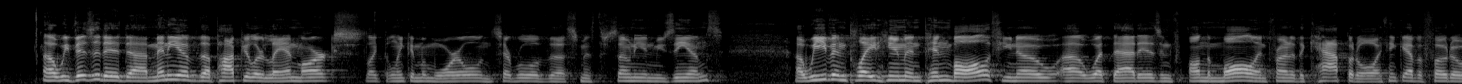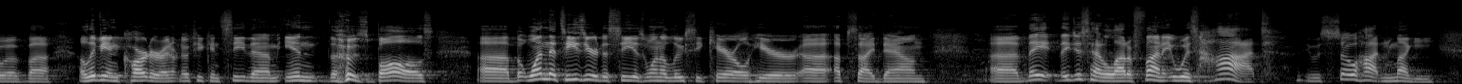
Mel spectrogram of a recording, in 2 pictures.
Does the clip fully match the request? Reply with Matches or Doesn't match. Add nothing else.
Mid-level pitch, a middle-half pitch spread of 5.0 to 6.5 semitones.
Doesn't match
